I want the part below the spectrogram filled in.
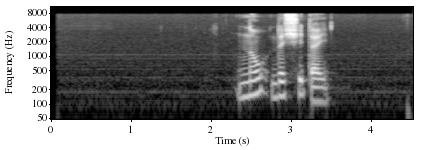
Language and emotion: Russian, neutral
